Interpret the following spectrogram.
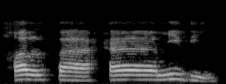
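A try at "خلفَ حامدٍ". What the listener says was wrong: Khalfa Hamidin. Tanwin.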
